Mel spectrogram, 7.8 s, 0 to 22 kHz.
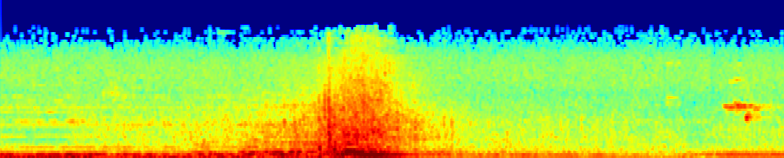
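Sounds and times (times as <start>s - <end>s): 
car engine revving as the car pulls up: 0.1s - 7.8s.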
